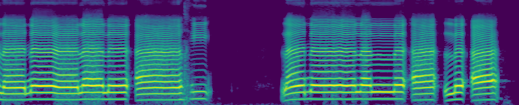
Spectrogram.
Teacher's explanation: di ujung lafalan ada bunyi vokal yang keluar yaitu bunyi vokal e u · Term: memantul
